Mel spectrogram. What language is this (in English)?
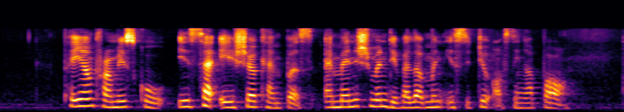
English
